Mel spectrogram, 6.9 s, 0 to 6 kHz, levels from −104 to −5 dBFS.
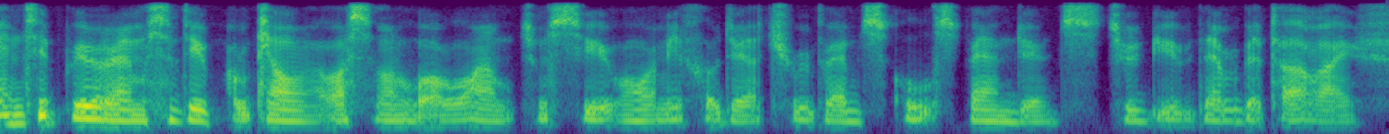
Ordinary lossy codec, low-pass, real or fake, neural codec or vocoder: none; 5.4 kHz; fake; autoencoder, 44.1 kHz, a latent of 192 numbers a frame, MeloTTS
